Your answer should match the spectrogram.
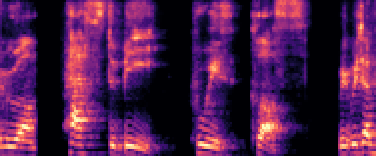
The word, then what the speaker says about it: Huis Clos: The play, which was adapted to a film, is by Jean-Paul Sartre, and it's called Huis Clos.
